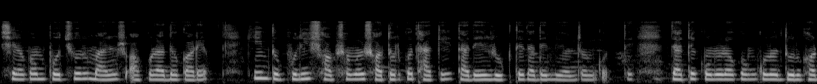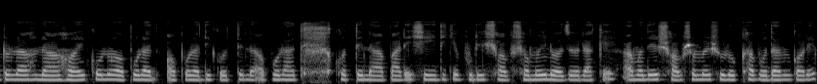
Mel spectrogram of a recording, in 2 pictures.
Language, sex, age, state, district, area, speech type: Bengali, female, 30-45, West Bengal, Bankura, urban, spontaneous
